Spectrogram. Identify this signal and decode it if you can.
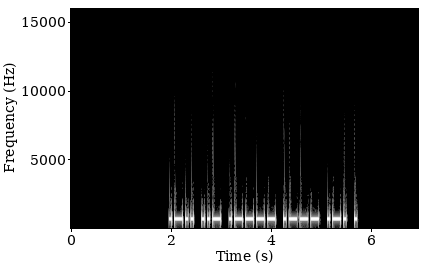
Morse code, heard as a keyed tone, about 21 wpm, 700 Hz. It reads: LU1JRE
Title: DXCC-100 Call Signs - 6 Characters - Repeated 3x - 22wpm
